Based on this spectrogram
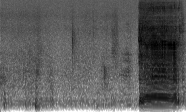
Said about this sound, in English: He just blew his nose. Okay, this is weird. Oh my god. He walked over to the mic and blew his nose in the mic.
